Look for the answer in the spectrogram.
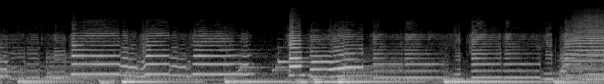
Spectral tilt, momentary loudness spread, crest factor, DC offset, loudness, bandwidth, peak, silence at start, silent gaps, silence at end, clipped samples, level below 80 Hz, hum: -6.5 dB/octave; 7 LU; 18 dB; under 0.1%; -22 LUFS; 10.5 kHz; -4 dBFS; 0 s; none; 0 s; under 0.1%; -38 dBFS; none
